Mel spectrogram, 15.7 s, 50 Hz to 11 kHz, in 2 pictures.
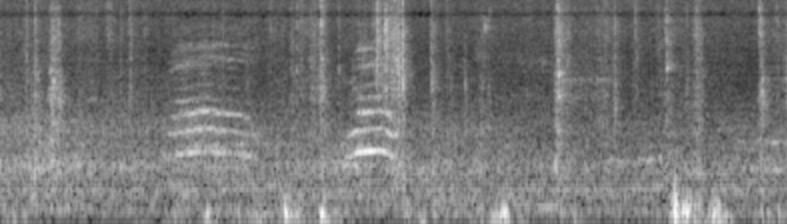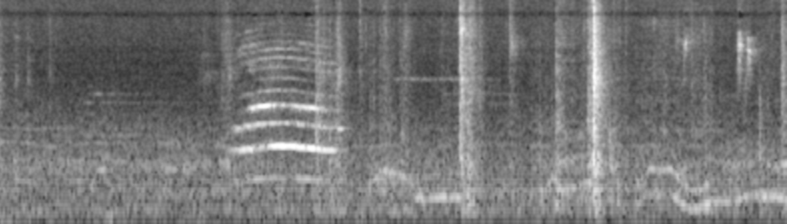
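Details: Feral cats meeting at mealtime by an abandoned house on 10 March 2016, at the end of winter: kittens Tutu and Dunggeuri and the gentle neighbourhood boss cat Mijun. Three clear harmonic meows, rising then falling, come several seconds apart over faint background rustling.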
